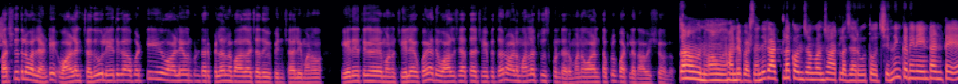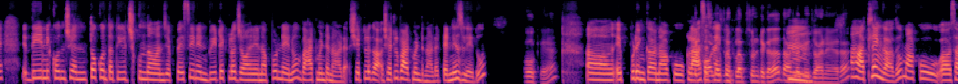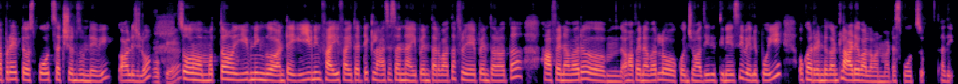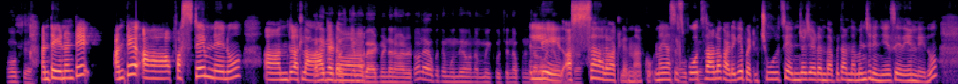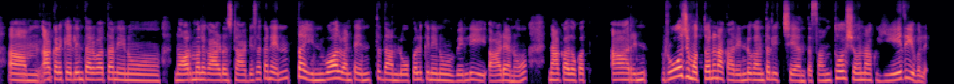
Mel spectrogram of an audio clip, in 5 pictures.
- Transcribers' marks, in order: in English: "హండ్రెడ్ పర్సెంట్"; in English: "బి‌టెక్‌లో జాయిన్"; in English: "బ్యాడ్మింటన్"; in English: "షటిల్"; in English: "షటిల్ బ్యాడ్మింటన్"; in English: "టెన్నిస్"; in English: "క్లాసెస్"; in English: "క్లబ్స్"; in English: "జాయిన్"; in English: "సెపరేట్ స్పోర్ట్స్ సెక్షన్స్"; in English: "సో"; in English: "ఈవినింగ్"; in English: "ఈవినింగ్ ఫైవ్ ఫైవ్ థర్టీ క్లాసెస్"; in English: "ఫ్రీ"; in English: "హాఫ్ ఎన్ అవర్, హాఫ్ ఎన్ అవర్‍లో"; in English: "స్పోర్ట్స్"; in English: "ఫస్ట్ టైమ్"; in English: "ఫస్ట్"; in English: "బ్యాడ్మింటన్"; in English: "స్పోర్ట్స్"; in English: "ఎంజాయ్"; in English: "నార్మల్‌గా"; in English: "స్టార్ట్"; in English: "ఇన్వాల్వ్"
- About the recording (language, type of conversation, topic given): Telugu, podcast, చిన్నప్పుడే మీకు ఇష్టమైన ఆట ఏది, ఎందుకు?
